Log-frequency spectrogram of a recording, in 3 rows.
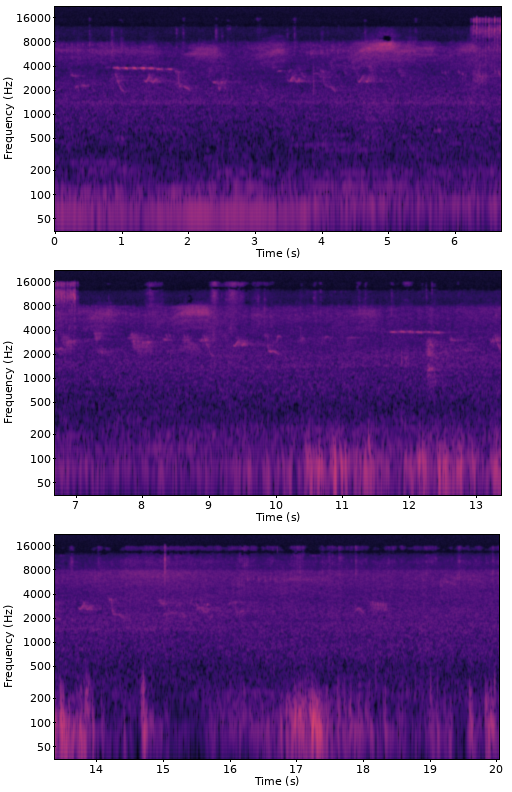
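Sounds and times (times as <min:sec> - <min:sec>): wind on the microphone: 0:09.1 - 0:20.0.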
